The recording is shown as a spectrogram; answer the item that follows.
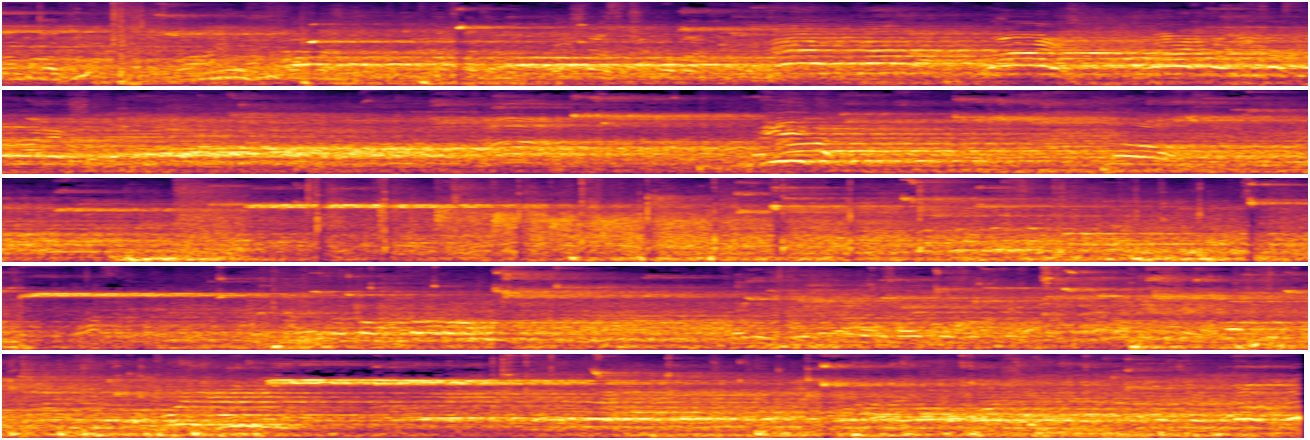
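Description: Handball game in a large, echoing sports hall: players' shouts and calls, the ball bouncing on the court, and three short, high referee's whistle blasts.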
